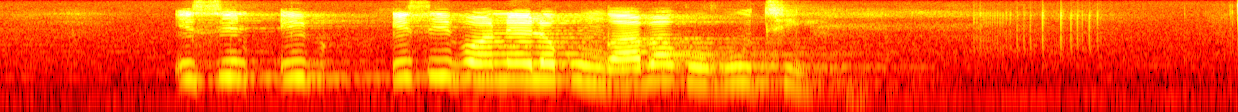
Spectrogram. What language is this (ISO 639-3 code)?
nbl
